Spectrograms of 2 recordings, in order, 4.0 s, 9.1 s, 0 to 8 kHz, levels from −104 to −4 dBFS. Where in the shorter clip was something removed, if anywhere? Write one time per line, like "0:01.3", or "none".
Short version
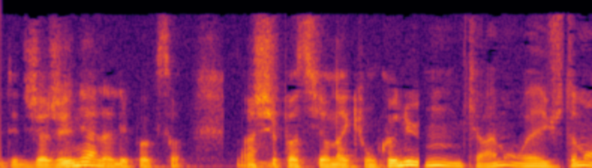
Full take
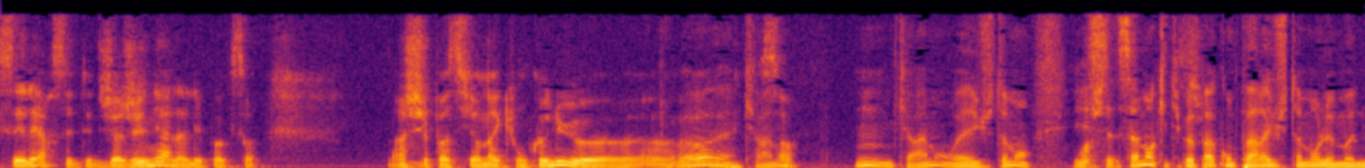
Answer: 0:01.5
0:02.8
